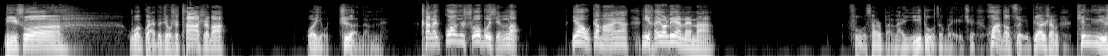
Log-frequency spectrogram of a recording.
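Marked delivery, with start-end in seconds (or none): 0.0-10.7 sparring banter. Acted. Fu San and Yushu banter.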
